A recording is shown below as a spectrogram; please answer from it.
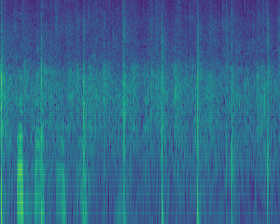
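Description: Scattered, sparse hand claps from a church congregation during a sermon, about eight separate claps spaced irregularly over a quiet room with faint murmuring.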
